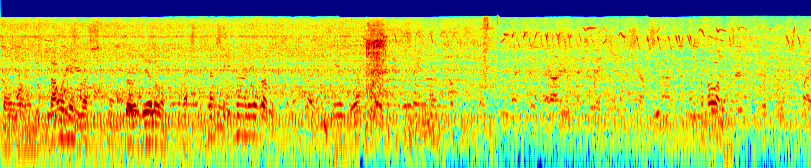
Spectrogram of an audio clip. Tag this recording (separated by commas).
Speech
